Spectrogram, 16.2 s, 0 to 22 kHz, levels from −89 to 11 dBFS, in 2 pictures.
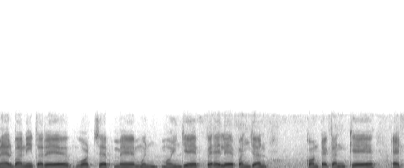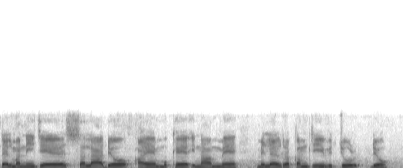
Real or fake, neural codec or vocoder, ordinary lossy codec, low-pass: fake; codec, 16 kHz, 4 kbps, X-Codec, WavLM features, trained on Multilingual LibriSpeech; Opus, 24 kbps; 7.2 kHz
